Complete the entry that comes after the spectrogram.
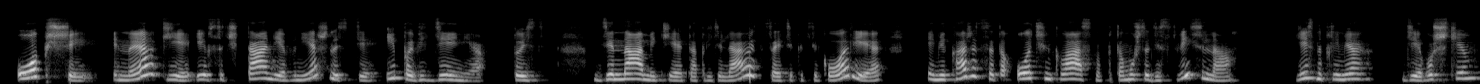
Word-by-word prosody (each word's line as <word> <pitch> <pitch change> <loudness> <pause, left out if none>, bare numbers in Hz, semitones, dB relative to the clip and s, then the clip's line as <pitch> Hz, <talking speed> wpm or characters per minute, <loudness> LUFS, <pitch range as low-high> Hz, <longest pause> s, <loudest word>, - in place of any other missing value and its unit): общей 350 +7 +4
энергии 220 - +2
и 225 - 0
в 225 - -4
сочетание 245 0 +2
внешности 220 - -5
и 280 - -1
поведения. 205 - -3 0.3
То - - +2
есть 195 0 -2 0.5
в 205 - -10
динамике 230 -3 +4
это 180 0 -5
определяются, 190 - -2
эти 180 +2 -7
категории. 200 - -1 0.4
И 245 -3 -3
мне 220 0 +2
кажется, 330 - 0
это 220 -1 -6
очень 275 0 +2
классно, 240 -4 +2
потому 205 +4 -5
что 225 -1 -2
действительно, 210 - -3 0.6
есть, 275 +5 -2
например, 245 0 -1 0.4
девушки, 225 +7 -2
225 Hz, 115 wpm, -23 LUFS, 195-255 Hz, 0.6 s, общей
